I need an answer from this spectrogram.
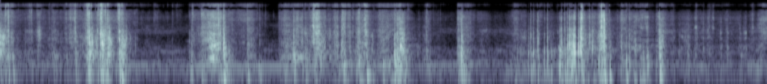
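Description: Irregular bursts of crunching from a leafy salad being chewed close to the microphone, with music underneath.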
